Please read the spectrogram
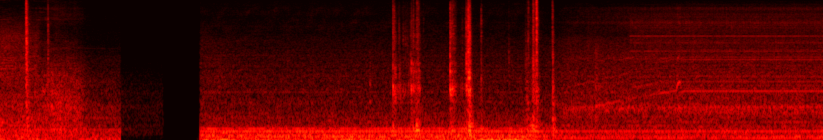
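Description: A Sony video monitor switching on: after a brief moment of silence, a steady electrical hum with a few sharp clicks, then a short rising whine.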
